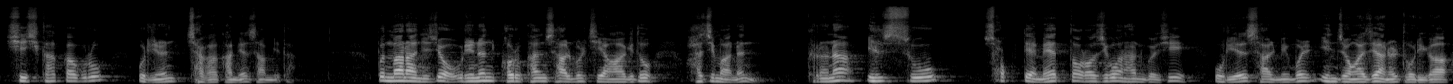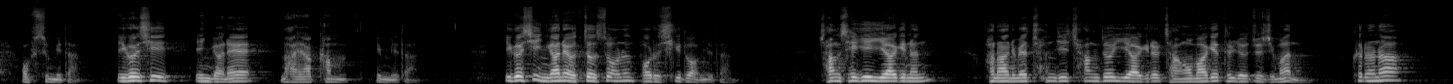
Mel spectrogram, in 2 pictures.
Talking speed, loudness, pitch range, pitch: 280 characters per minute, -27 LUFS, 135-170 Hz, 155 Hz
